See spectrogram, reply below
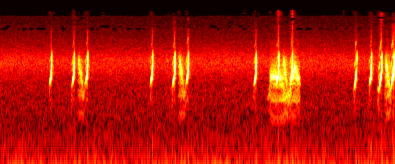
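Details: Male common quail giving its calls as sharp three-note bursts, each a quick triple of clipped notes, repeated about once a second with a coarser rasping note near the end over a low background hum.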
